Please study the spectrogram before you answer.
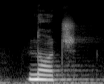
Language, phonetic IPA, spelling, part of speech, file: Belarusian, [not͡ʂ], ноч, noun, Be-ноч.ogg
- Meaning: night, nighttime (period of time from sundown to sunup)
